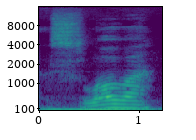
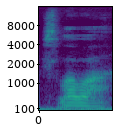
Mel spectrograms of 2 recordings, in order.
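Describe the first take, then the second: First: "slova" stressed on SLO, full o; SLO-va, drawn out on the first syllable. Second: "slova" stressed on final VA, reduced o; slo-VA, with a full final a; stress on last syllable. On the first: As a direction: hit SLO in "slova", weak final a. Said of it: "genitive singular". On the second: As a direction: pass quickly over slo, land on VA in "slova". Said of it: "and nominative plural". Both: Shown as a demonstration.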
